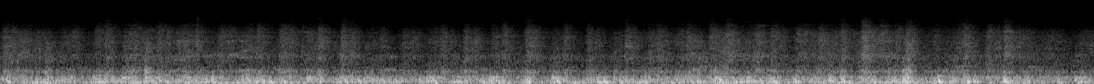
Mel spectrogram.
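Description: Reunification Express passenger train running along the track, heard from on board: a steady rumble of the carriage with wheels clicking over the rail joints.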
